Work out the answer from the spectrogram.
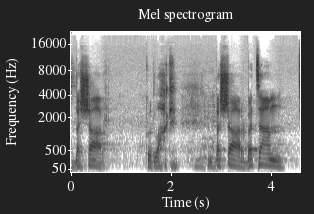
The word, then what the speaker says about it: Bachar: have you you've had been called Basha yeah well the actual the the correct way of pronouncing it is Bashar good luck Bashar but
